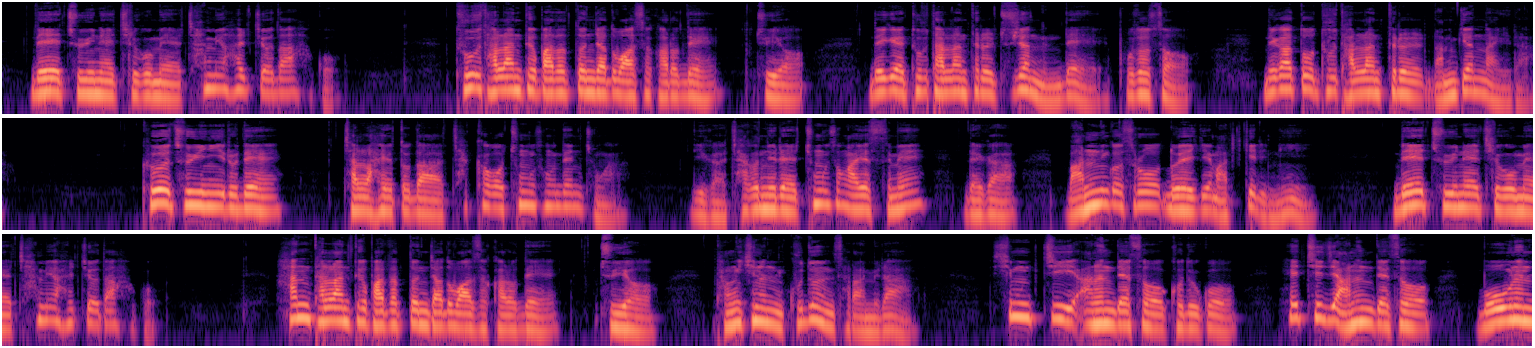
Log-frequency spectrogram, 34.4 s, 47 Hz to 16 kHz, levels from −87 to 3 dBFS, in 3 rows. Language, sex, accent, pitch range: Korean, male, native, 115-160 Hz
